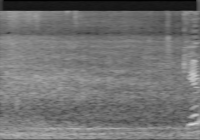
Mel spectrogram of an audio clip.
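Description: A steady, low motor drone, with a voice starting near the end.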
